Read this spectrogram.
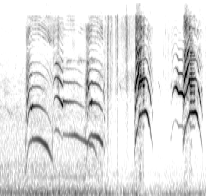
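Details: Cats and kittens meowing to attract other cats: three mid-pitched falling meows at first, then two sharper, higher, louder squeaky meows after a short pause.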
